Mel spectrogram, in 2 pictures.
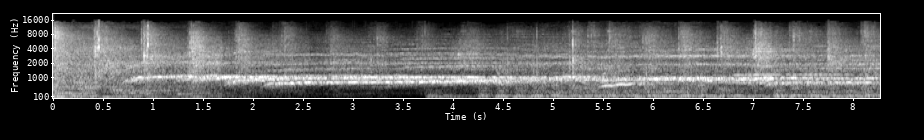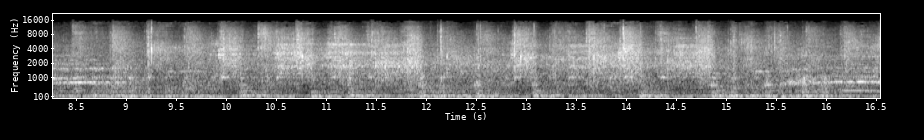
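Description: Dance music with singing voices over a steady drum beat. The deep bass drops out about two seconds in and comes back just before four seconds.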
